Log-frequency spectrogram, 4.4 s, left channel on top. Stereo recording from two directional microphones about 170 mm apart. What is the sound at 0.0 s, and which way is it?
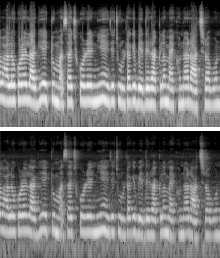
A woman's voice, 55° left (ahead or behind).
